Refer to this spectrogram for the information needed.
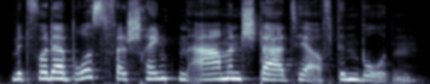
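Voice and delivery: usual speaking voice

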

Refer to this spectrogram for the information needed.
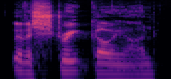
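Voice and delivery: words pulled out of shape by a yawn. Real, not acted. Coach explaining the gold streak, yawning mid-sentence. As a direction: talk right through a big yawn. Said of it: "Sorry I'm yawning so much".

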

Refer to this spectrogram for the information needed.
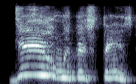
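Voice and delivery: sudden loud, high preacher's command; forceful command. Real, not acted. Preacher ordering the nation, loud and high. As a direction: hammer it home at full force.

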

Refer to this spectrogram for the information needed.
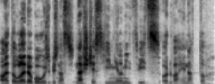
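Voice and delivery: low, soft spoken-word delivery; hushed poem ending. Acted. Poet ends the poem on a missing punchline, hushed and low. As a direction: drop right down, leaving pauses between the lines.

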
